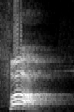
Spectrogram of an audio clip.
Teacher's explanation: ऊपर वाले दांत नीचे वाले होठ को स्पर्श कर रहे हैं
